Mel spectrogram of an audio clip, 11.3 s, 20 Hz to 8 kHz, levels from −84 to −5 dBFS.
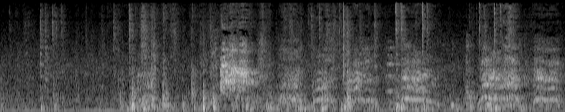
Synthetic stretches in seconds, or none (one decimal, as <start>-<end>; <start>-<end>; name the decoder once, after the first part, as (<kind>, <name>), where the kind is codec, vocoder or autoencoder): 1.0-2.1 (vocoder, Vocos); 5.0-8.3; 10.2-11.3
